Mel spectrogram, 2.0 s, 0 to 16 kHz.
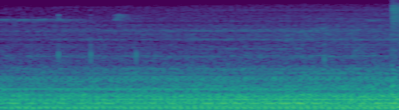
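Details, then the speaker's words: Philips Respironics EverFlo 5 L/min oxygen concentrator switched on after power testing, during a biomedical equipment training check: steady low mechanical hum and drone with faint intermittent higher ticks, a running oxygen concentrator. "So once we get the power tested, and what we have to do now is to turn on the unit to make sure that we got the power is on and the unit is running."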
